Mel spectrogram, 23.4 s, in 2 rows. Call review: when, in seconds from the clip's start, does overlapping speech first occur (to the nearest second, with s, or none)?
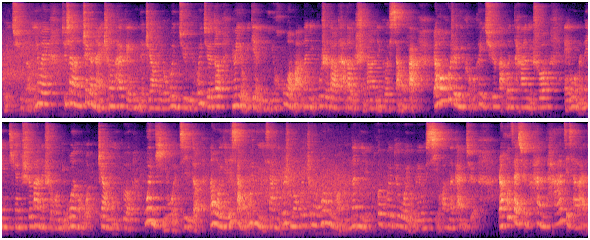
none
